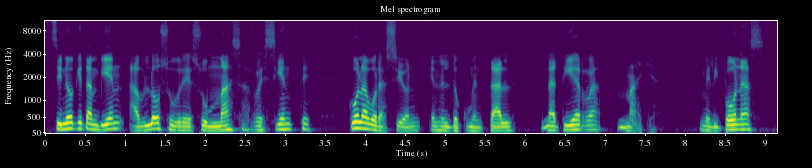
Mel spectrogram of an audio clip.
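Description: A man reading a scripted introduction to a radio interview he conducted, in a measured way. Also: mid-range voice, a little mellow, no room sound, studio quality.

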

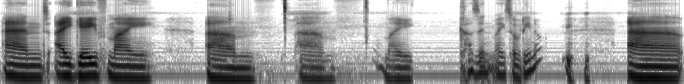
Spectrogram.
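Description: Chilean male guest, non-native English, slow, clear voice, hesitant. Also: lowish voice. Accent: Chilean Spanish. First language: Spanish. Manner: hesitant, many ums and restarts, chuckles softly. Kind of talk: interview, casual chat.

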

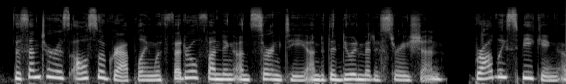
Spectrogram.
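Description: This woman has a fairly high, mellow voice and sounds close and dry in the studio. She reads her scripted interview questions in a calm, measured way, as a radio host would. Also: no room sound. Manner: measured, clearly read questions.

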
